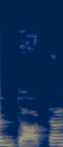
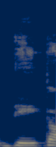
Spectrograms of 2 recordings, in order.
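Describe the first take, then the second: First: डाटा with long "aa", "daa-ta". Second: डेटा with "ay", as "day-ta"; "day" sound. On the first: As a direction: open the first vowel of डाटा to aa. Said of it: "आप लोग डाटा बोलते हैं". (डाटा में लंबा 'आ') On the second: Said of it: "डेटा होता है". (डेटा में 'डे') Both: Shown as a demonstration.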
